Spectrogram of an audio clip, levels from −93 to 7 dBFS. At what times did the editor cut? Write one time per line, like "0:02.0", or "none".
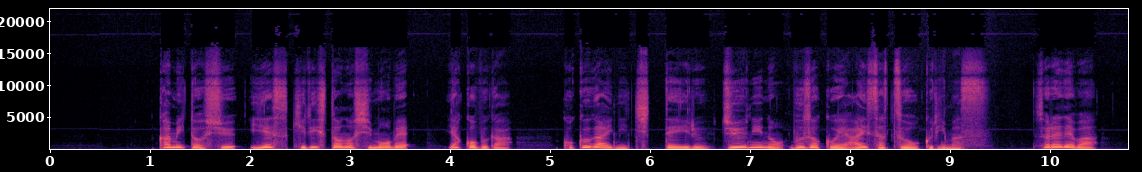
0:09.7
